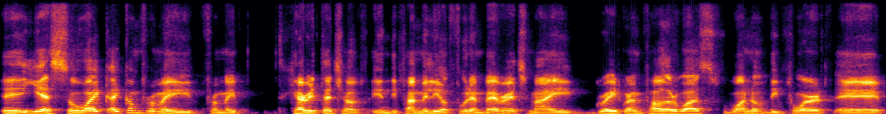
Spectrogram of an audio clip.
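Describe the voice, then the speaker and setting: A man's voice: medium pitch, moderate pace, bright, forceful tone. A man in his twenties from Guatemala with a Guatemalan Spanish accent, earnestly telling his story as a podcast guest and often repeating words as he searches for phrasing. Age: 20s. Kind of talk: casual podcast interview.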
